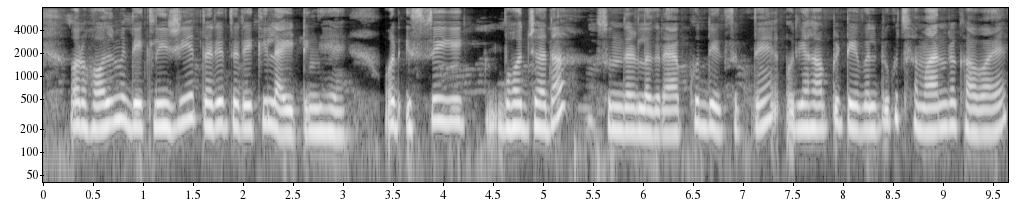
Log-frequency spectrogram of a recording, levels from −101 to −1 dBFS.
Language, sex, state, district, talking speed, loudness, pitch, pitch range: Hindi, female, Rajasthan, Jaipur, 210 wpm, -15 LUFS, 215 Hz, 200-235 Hz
